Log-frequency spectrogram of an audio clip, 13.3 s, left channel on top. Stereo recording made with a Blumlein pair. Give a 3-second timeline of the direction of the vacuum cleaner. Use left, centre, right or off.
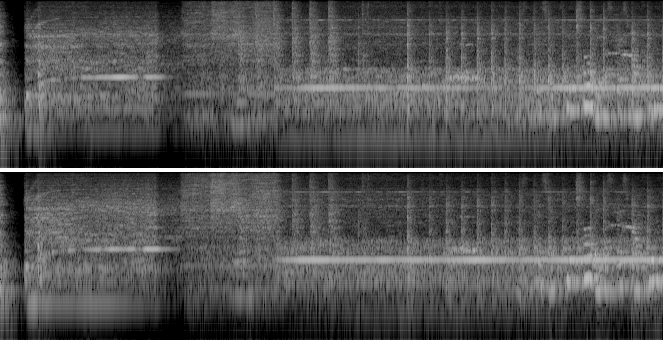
right, right, centre, left, left.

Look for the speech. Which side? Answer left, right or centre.
centre.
